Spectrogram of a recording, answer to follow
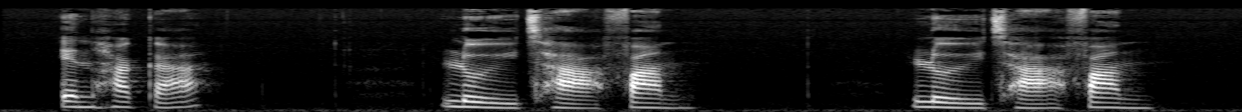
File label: "Lui Cha Fan 擂茶飯" Hakka; The Duke Who Didn’t: Glossary & Pronunciation Guide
